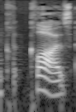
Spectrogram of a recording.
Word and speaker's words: Klaus: She said, when my aunt remarried, her last name became Klaus, but extra S, but pronounced like Santa Claus. So her last name became Claus, and her first name is Candy.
